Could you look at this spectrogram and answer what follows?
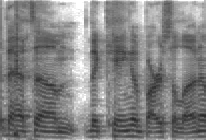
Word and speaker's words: Barcelona: um the king of Barcelona like the reason they speak with like a lisp in in bar Spain like it's it's not Barcelona it's Barcelona and the reason like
